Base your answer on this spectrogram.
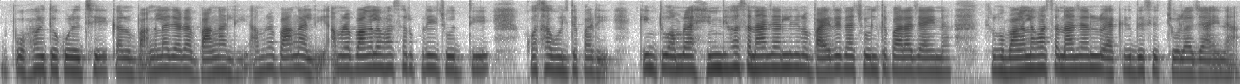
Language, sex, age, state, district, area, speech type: Bengali, female, 60+, West Bengal, Bankura, urban, spontaneous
